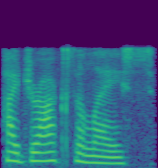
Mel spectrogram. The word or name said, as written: hydroxylase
